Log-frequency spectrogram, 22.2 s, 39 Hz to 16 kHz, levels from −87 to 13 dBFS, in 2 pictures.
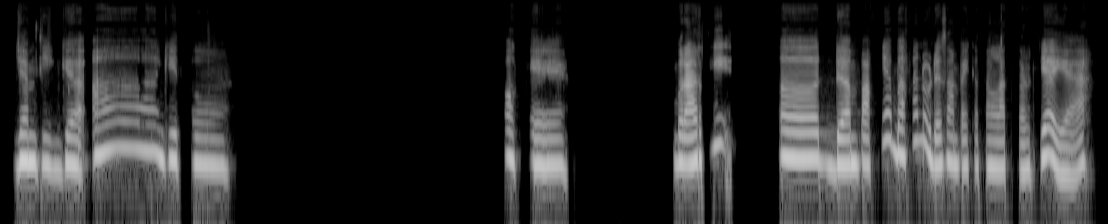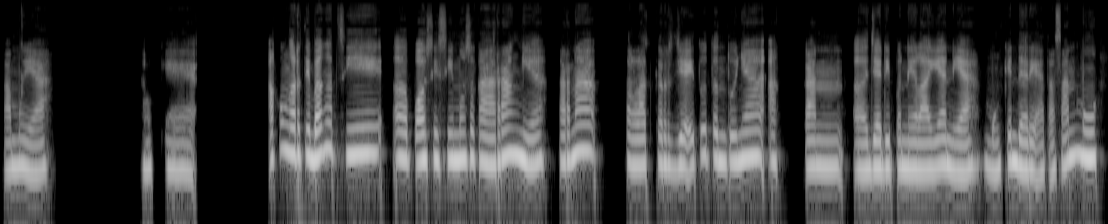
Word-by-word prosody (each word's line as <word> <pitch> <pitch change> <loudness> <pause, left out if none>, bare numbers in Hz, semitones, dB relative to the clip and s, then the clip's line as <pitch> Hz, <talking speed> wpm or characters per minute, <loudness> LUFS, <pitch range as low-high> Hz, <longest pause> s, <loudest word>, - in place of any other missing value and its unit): Jam 215 +1 +6
3.00, 195 -1 -1
ah, 290 +1 -2
gitu? 200 -3 -2 2.8
Oke. 195 -5 -1 1.1
Berarti, 220 +12 +1 0.5
eee, 230 -1 +5
dampaknya 195 - 0
bahkan 275 +7 -1
udah 220 - +1
sampai 195 -3 -3
ke 190 - -11
telat 180 -1 -3
kerja 175 +9 -1
ya, 155 -2 -2 0.3
kamu, 185 0 -1
ya. 165 +2 -3 1.0
Oke, 175 -2 -6 0.8
aku - - -7
ngerti 255 -2 +3
banget 260 +5 +5
sih, 260 +1 +3
eee, 235 -3 -1
posisimu 220 +1 +3
sekarang 225 +3 +3
ya. 210 +1 +1
Karena, 265 +7 +2 0.3
telat 195 -1 -1
kerja 190 -3 -1
itu, 245 +7 -5
tentunya 225 +2 +2
akan, 185 -4 -3
eee, 175 0 -1
jadi 180 0 +2
penilaian 180 +1 +1
ya, 170 +2 -1
mungkin 185 +3 0
dari 175 -2 +2
atasanmu, 220 +9 +3
205 Hz, 105 wpm, -20 LUFS, 185-235 Hz, 2.8 s, Jam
